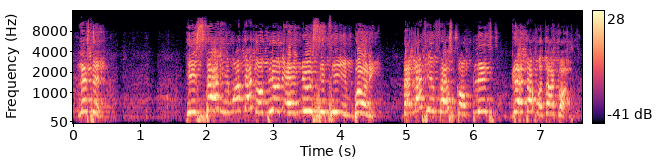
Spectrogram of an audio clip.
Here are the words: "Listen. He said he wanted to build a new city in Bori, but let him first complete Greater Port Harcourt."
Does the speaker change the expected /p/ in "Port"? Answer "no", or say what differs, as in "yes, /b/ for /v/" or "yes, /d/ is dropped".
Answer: yes, /f/ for /p/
